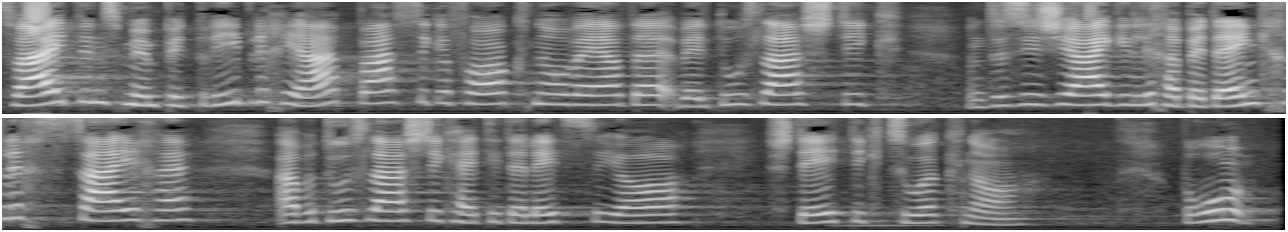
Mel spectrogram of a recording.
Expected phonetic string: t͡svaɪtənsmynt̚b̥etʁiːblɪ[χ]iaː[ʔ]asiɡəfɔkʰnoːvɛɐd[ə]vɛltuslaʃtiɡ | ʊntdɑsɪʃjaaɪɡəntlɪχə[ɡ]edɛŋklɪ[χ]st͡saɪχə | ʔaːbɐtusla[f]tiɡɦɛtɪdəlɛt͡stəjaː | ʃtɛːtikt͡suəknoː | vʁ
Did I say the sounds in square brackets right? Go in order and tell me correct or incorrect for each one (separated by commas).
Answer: correct, incorrect, correct, incorrect, correct, incorrect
